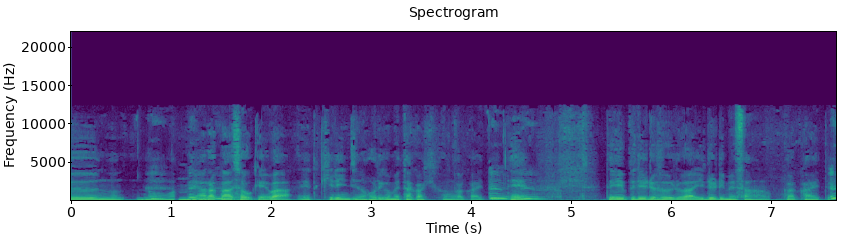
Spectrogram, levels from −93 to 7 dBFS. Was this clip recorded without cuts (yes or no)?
no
